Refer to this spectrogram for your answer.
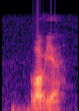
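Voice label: "ловъя", Komi, male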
